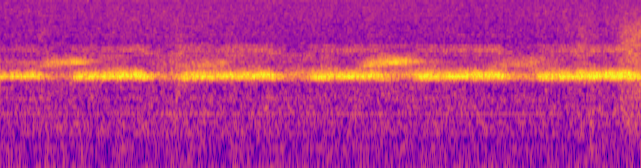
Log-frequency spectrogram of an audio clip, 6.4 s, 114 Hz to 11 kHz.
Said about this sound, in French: Donc il est intermédiaire entre le crapaud accoucheur et le crapaud commun. Il est un peu plus petit, hein, 7 à 8 cm. Je vais lancer le chant de suite.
